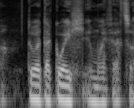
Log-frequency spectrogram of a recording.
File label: "gweill", Welsh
